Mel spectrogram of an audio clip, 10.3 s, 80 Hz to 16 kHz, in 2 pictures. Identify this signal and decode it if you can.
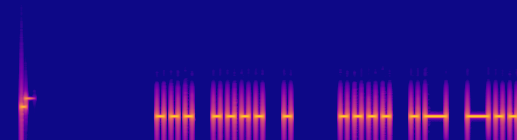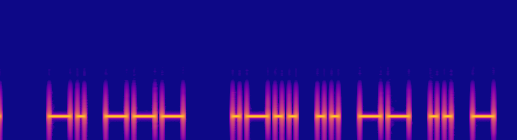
Morse code, heard as a keyed tone, about 17 wpm, 700 Hz. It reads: SHE HAD NO LIMIT
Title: Sentences from Top 1500 Words 17wpm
